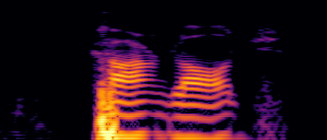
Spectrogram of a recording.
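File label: "Carn Lodge", English; place-names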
